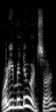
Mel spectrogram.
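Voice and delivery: put-on high, elderly, fatherly old man voice. Retelling a chat with his father, who is in his eighties, impersonating his elderly dad. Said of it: "that's my impersonation of him".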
